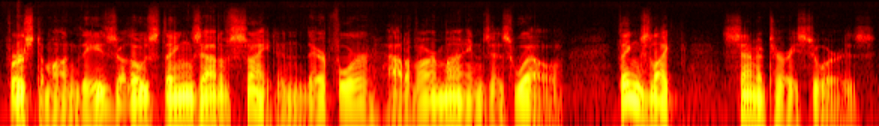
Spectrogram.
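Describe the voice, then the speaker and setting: A man narrates a formal public-information script. His voice is very deep with extremely animated intonation, recorded dry and close, and he sounds earnest and measured. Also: gravelly, no room sound. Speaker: announcer.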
